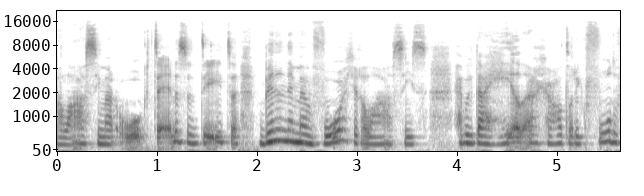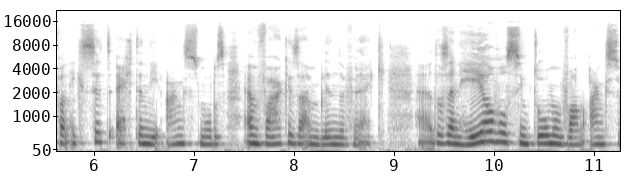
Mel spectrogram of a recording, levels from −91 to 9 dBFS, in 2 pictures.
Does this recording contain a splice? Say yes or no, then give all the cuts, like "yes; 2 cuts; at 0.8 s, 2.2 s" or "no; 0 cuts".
no; 0 cuts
